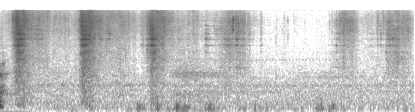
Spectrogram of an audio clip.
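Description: About five quick swishes of a blunt knife edge slicing through dry grass stems; the first three are the loudest. The recurve section of the Gavko Spartan's blade is doing the cutting. Its edge is dulled by tar from cutting asphalt shingles, yet the curve traps the grass against the edge and it still cuts.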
